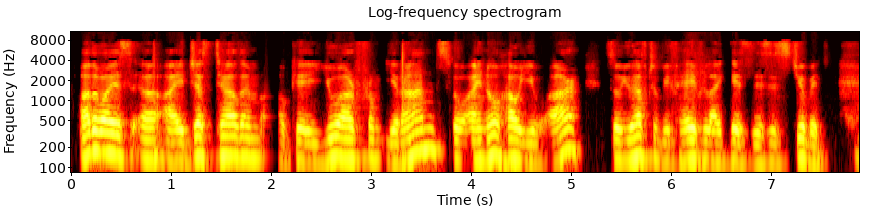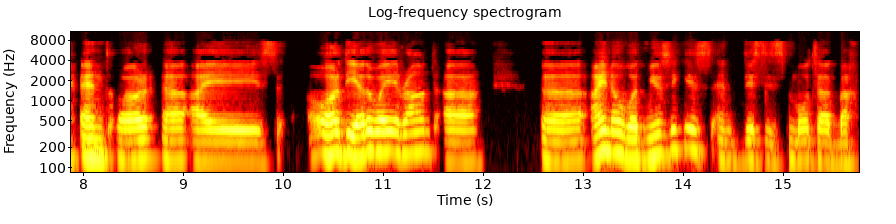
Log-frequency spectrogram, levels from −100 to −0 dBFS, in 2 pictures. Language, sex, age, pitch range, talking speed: English, male, 40-59, 120-150 Hz, 185 wpm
